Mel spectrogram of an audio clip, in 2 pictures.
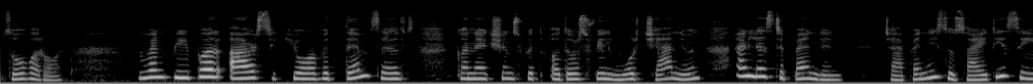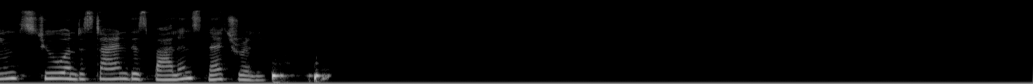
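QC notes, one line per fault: Throughout: DC offset. The whole speech waveform sits on a constant shift away from zero, at about -33 dBFS, so the signal swings around a displaced centre line rather than around silence. The shift itself is inaudible, but it shows as steady energy at 0 Hz at the very bottom of the spectrum and eats into headroom on one side, bringing one polarity of the peaks closer to clipping than the other.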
